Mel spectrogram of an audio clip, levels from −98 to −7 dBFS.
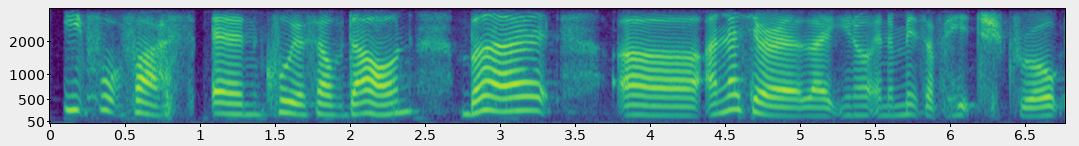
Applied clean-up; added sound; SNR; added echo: none; none; none; none.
